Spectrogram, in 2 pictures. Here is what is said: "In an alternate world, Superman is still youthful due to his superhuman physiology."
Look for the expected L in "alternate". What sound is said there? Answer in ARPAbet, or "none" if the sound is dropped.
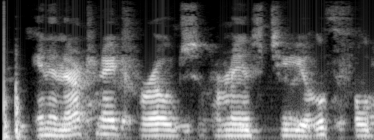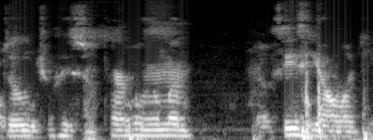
none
